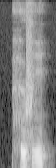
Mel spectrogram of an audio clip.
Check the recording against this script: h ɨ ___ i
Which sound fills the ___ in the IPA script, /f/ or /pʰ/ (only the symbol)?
f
